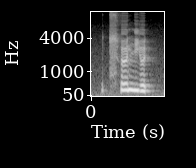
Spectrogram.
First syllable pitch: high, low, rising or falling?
high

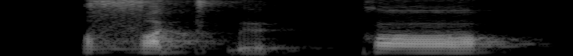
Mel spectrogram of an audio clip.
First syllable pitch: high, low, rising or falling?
high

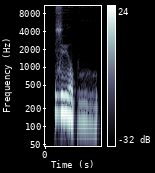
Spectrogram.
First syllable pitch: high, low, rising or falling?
falling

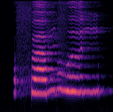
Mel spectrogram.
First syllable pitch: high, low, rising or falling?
rising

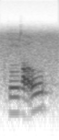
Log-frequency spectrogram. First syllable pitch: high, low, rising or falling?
rising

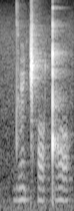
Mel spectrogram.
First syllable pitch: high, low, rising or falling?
low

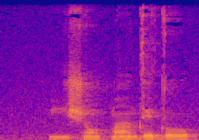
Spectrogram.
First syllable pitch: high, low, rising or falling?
low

